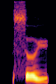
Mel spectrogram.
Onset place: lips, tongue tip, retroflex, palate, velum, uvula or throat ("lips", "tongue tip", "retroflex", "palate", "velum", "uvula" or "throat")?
tongue tip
